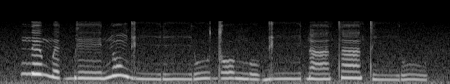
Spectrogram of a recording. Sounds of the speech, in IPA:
nɛ˦mɛ˨ɡ͡beː˨nɔ̃˦ ɡiː˨ ɾiː˨ ɾu˧dɔ˧ŋo˨ ɡiː˧ɗã˧tã˦ tiː˨ɾu˦˨

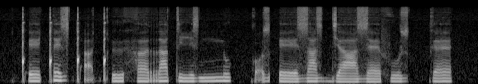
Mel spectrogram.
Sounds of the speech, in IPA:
ǃʼeǃezǃʼa̰ ǃʼɨ hɐra tiznːukːɔ̰z ʔezaz dʲa zɛfuzkːɛ

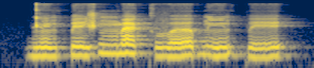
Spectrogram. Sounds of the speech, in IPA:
ɖẽ˩k͡pe˨˩˦ʒ ŋ͡mæ˥˩kvɜ˩˥ɓĩ˩˥ pe˩˥

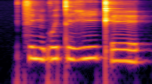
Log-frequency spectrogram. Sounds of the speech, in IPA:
t͡si˨ŋɡʷi˨˦ ti˨ɣiː˦kʼeː˨

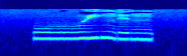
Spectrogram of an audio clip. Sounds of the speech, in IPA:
wuː˨˧jŋɪ˨ŋ

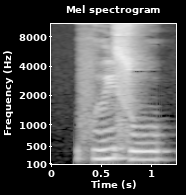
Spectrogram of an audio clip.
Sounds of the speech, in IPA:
fɨ˧˥j su˧

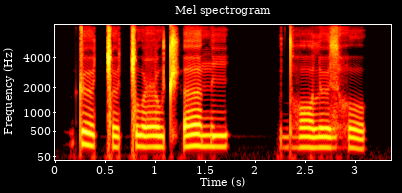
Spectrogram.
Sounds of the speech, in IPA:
ʈøǀøǀuʕu t͡ʃʼɜn̪i | dʱɔløzho

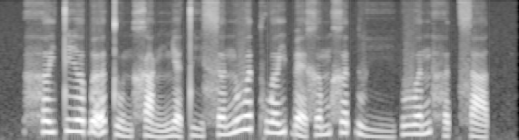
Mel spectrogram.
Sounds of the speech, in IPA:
hə˧j t̪i˧ə̯ɓə̰ː˧˥ t̪u˧˩n xa˧˩ŋɲɛ˧˩t̪i̤˨˩ sə˨˦n və˦˥t̚kwə˨˦j ɓɛ˧˩xə˨˦mxə˦˥t̚ vi̤˨˩ | və˨˦nhə˨˩t̚ sa˨˩t̚

